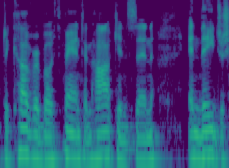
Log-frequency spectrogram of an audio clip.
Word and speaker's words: Hockenson: Hockenson.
